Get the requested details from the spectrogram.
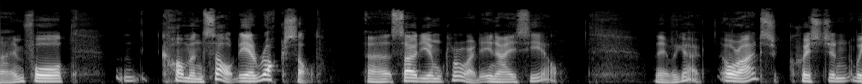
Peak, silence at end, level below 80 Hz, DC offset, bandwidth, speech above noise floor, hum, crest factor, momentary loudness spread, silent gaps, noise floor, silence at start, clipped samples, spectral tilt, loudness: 0 dBFS; 0 s; -60 dBFS; under 0.1%; 14.5 kHz; 29 dB; none; 18 dB; 18 LU; none; -45 dBFS; 0 s; under 0.1%; -5.5 dB/octave; -17 LUFS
